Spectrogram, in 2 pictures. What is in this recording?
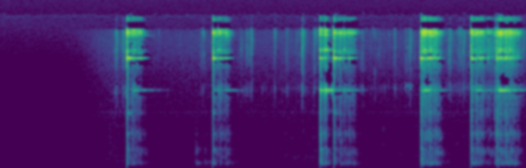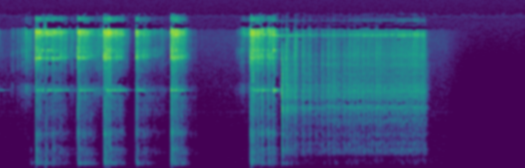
change in jar
Change being dropped into a glass jar.
falling-change, change-jar, change-dropped, change, dropped-change, money, jar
